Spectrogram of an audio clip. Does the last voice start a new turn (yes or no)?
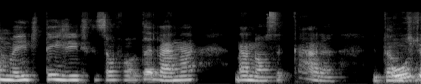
yes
